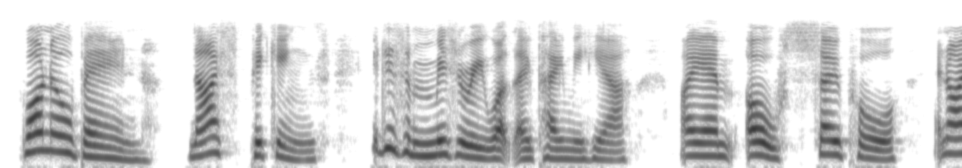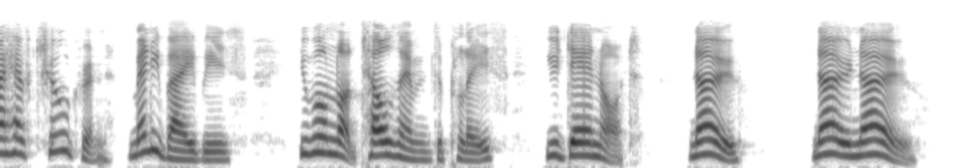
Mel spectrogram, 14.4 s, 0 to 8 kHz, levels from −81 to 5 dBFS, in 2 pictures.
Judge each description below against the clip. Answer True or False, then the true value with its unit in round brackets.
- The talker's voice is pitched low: False (225 Hz)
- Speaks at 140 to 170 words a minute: True (155 wpm)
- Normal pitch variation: False (6.7 semitones)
